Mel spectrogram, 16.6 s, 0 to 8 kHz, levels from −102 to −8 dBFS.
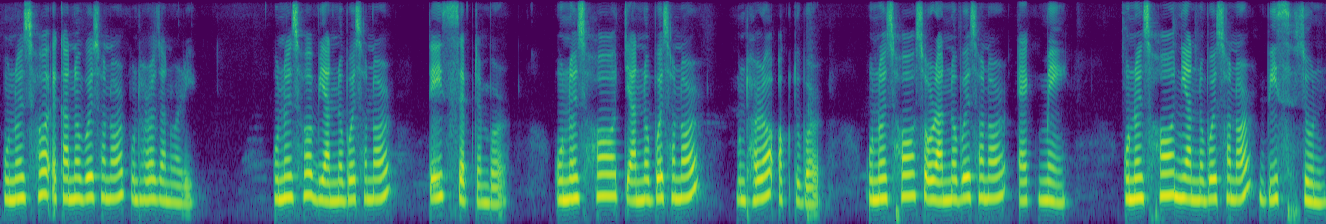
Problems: constant background noise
